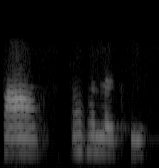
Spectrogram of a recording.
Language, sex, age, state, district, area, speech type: Odia, female, 18-30, Odisha, Boudh, rural, conversation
